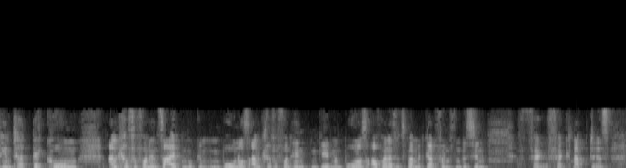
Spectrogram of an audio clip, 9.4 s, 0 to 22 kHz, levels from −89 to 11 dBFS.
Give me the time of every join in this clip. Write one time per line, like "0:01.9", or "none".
0:01.5
0:07.8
